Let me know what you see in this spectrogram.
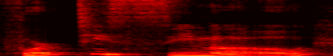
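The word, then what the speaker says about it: fortissimo: we put two fs and that stands for fortisimo and what did I say about eimo it's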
